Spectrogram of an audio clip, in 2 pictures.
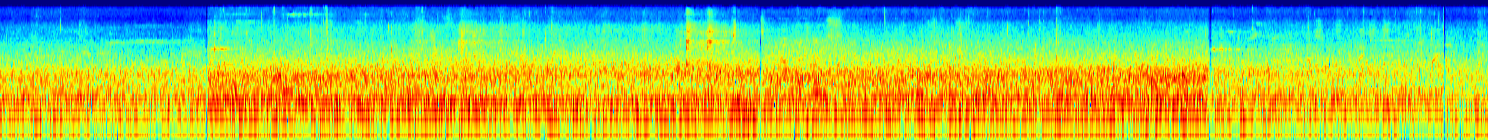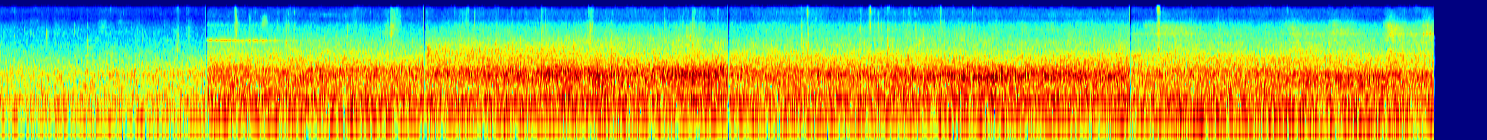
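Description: Outdoor city ambience: a steady wash of distant voices and traffic hum, with a few short high chirps now and then. The background level jumps a couple of times as the shots change.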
